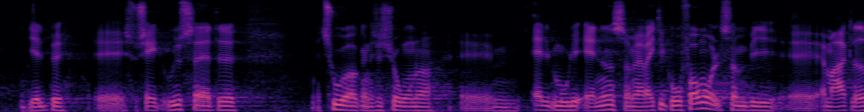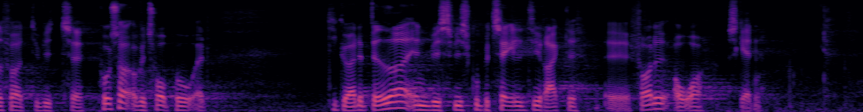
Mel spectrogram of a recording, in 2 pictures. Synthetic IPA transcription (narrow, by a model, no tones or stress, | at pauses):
jelb̥əøso̝ɕɛ̰ːld̥uð̞ˠsæd̥ə | næt͡sʰuɐ̰ɒɡ̥ænisæɕo̝̰ːnɐøʔæl̰d̥muːliʔænð̞̩ˠsɒ̽mæɐʁeɡ̥̚d̥iɡ̥o̝ːfɒːmɔ̰̽ːlsɒ̽mʋiæɐmɑ̈ːð̞̩ˠɡlɛð̞̩ˠfɒ̽d̥iʋe̝t͡sʰɛpʰɒ̽sɑ̈ɪʔɒ̽ʋit͡sʰʁo̝ɐ̰pʰɒ̽ʔæd̥ | d̥iɡ̥ɶɐɾe̝b̥eð̞ˠʁɐʔenʋe̝sʋisɡ̥ub̥e̝t͡sʰɛ̰ːləd̥iʁaɡ̥̚d̥əøfɒ̽ɾe̝ʔɒʊɐsɡ̥æd̥n̩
